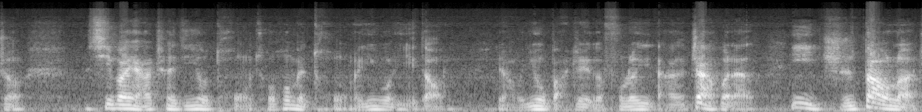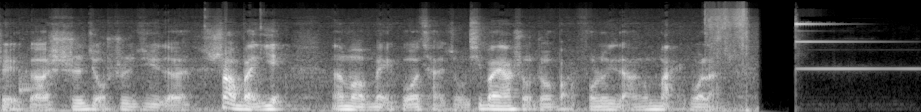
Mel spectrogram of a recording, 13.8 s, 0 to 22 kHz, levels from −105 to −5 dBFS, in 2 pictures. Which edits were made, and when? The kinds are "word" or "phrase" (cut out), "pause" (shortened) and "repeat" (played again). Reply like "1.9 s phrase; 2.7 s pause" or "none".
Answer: none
